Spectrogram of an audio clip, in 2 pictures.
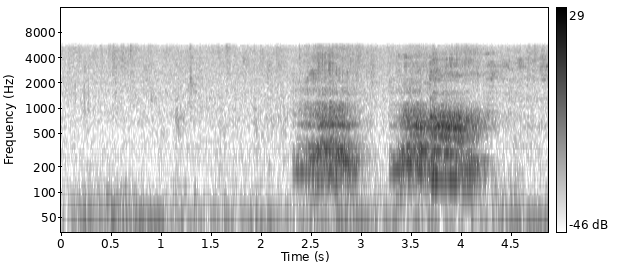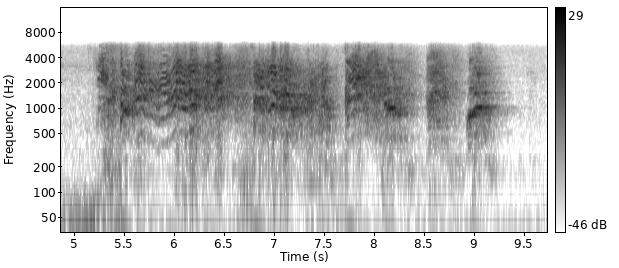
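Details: Two Basenji brothers, a big and a little one, play with a toy lamb, giving two low, moaning calls, then a run of harsh, yodel-like howls and whines.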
